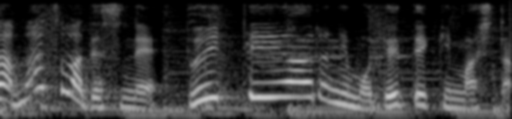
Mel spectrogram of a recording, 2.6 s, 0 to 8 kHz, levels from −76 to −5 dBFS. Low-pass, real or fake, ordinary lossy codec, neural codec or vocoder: 7.2 kHz; real; none; none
